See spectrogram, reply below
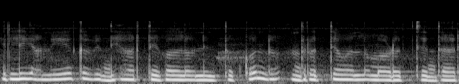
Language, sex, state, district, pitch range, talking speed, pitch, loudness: Kannada, female, Karnataka, Koppal, 200-240 Hz, 80 wpm, 215 Hz, -11 LUFS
